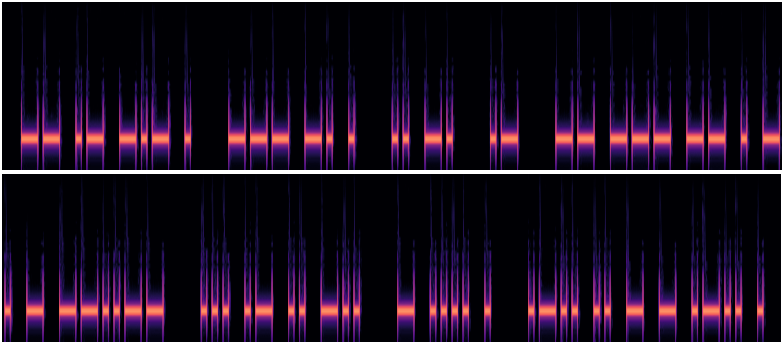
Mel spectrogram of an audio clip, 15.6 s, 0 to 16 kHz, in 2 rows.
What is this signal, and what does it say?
Morse code, heard as a keyed tone, about 22 wpm, 700 Hz. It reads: MAKE ONE IN A MOMENT, SAID THE LITTLE
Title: Sentences from Top 1000 Words 22wpm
